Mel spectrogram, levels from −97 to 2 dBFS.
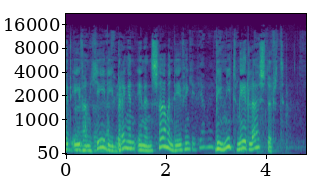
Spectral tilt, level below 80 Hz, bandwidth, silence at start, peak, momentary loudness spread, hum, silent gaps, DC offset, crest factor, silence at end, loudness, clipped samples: -5.5 dB/octave; -64 dBFS; 14 kHz; 0 s; -10 dBFS; 13 LU; none; none; under 0.1%; 16 dB; 0.4 s; -24 LUFS; under 0.1%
